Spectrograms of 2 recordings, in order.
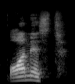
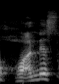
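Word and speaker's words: honest: ऑनेस्ट इसमें जो एच होता है ये ध्यान रखना। जब भी ओ से पहले एच आता है तो एच हमेशा साइलेंट होता है।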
